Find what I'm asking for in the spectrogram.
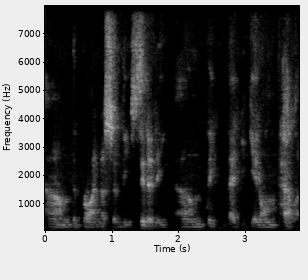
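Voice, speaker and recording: His pitch swinging very widely, a man speaks in an Australian accent. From Australia (Barossa Valley, South Australia). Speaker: winemaker. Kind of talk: virtual wine tasting. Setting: home studio, live stream. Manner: frequent fillers (um).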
